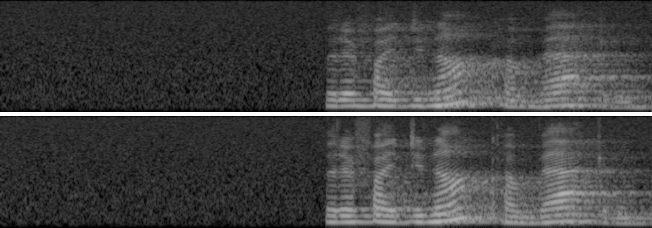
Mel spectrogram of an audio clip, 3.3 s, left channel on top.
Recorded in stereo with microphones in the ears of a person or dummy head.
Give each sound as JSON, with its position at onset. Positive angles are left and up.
{"t": 1.6, "sound": "a woman speaking", "side_deg": -75, "distance_m": 1.5}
